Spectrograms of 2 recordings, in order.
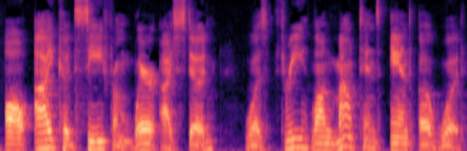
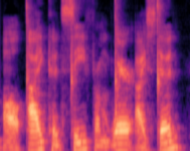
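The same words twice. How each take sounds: First: Slow, every second syllable stressed; reading "All I could see from where I stood" in da-dum beats, slowly; metered reading. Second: Slow, stress on "I", "see", "where", "stood"; teacher repeating the line with its meter stressed. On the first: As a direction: tap out the iambs as you read. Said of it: "say the dumb with more stress". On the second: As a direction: beat out the line's iambs. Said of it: "That's called meter". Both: Shown as a demonstration.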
